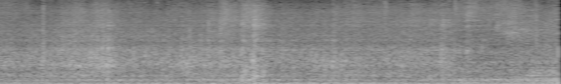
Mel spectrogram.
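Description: Sleeper train carriage running along the track, heard from inside a sleeping cabin: a steady low rumble of the wheels and car body.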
